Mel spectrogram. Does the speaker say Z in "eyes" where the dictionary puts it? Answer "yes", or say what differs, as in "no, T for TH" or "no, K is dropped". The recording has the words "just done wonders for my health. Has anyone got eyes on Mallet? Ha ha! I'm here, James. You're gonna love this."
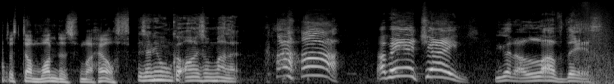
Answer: yes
